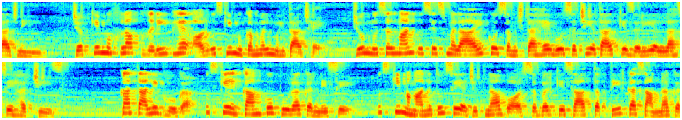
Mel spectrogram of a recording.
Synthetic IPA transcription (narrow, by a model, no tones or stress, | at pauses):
t̪aːd͡ʒnɐɦĩ | d͡ʒɐb̚kemʊxləqɣɐɾiːbɦɛʔɔːɾʊskimʊkəmːəlmɛɦt̪aːd͡ʒɦɛː | d͡ʒoːmʊsəlmaːnʊsɪsmɐlaːikosɐməd͡ʒʱt̪aɦɛʋosɐt͡ʃiɐt̪aːt̪̚kezɐɾieɐlːaɦseɦɐɾt͡ʃiːz | kat̪aːlɪɡɦoːɡa̰ːʊskeɐɦkaːmkopuːɾakɐɾnese | ʊskimɐmaːnət̪õseɐd͡ʒɪt̪naːbɔːɾsɐbəɾkesaːt̪ʰt̪ːɐqd̪iːɾkasaːmnakɐɾ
